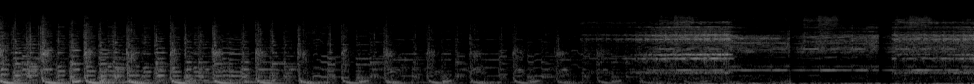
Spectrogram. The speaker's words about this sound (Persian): گوشک تلفن وردار جان مادر. ای مادر جان چرا من وردارم دیگه؟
